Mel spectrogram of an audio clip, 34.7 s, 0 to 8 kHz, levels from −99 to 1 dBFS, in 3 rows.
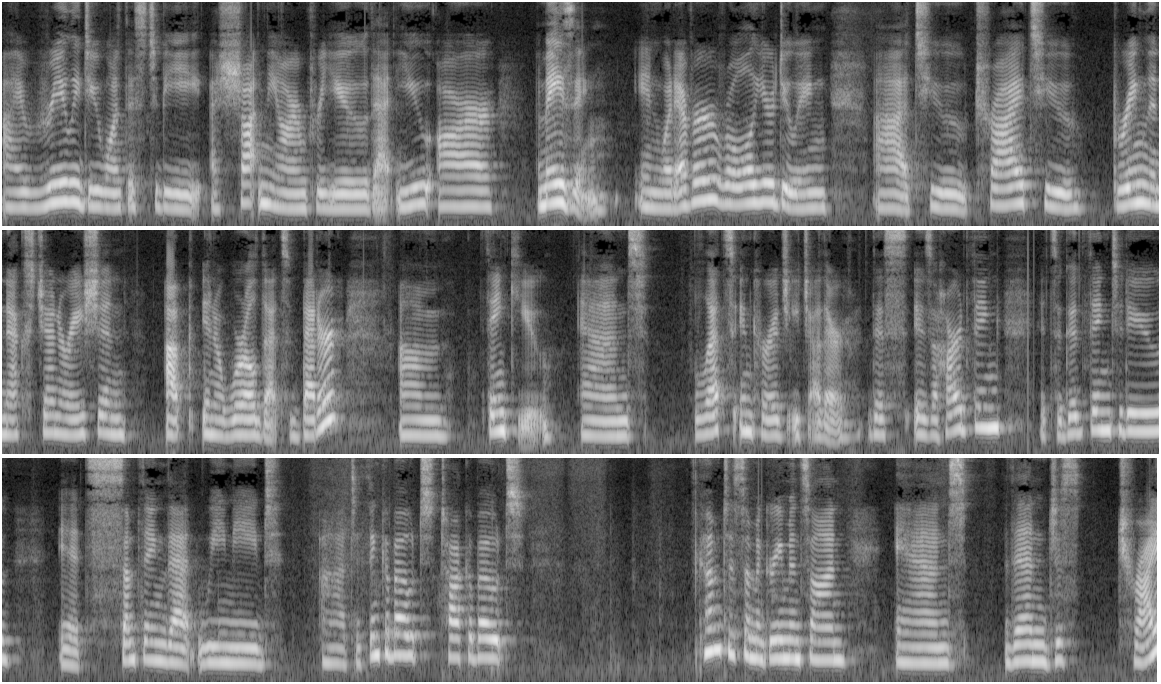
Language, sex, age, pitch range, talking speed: English, female, 30-49, 165-215 Hz, 130 wpm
